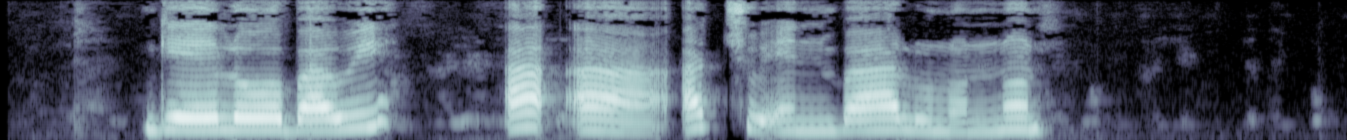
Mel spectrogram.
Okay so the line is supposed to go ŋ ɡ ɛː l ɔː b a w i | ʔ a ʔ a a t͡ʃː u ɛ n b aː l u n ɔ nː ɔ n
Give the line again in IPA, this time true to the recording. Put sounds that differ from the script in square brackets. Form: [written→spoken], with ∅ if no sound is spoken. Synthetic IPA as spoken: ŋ ɡ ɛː l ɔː b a w i | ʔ a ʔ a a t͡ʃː u ɛ n b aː l u n ɔ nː ɔ n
